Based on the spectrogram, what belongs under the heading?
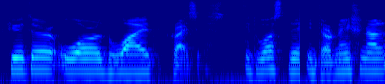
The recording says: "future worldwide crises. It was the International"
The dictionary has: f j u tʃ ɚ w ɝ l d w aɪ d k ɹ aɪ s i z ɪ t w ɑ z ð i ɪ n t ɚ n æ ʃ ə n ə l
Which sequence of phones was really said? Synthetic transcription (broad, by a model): f j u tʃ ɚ w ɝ l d w aɪ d k ɹ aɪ s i s ɪ t w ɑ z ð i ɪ n t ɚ n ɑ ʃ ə n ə l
